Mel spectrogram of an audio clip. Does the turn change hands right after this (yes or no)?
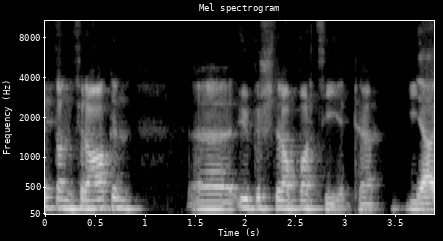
yes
